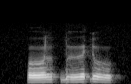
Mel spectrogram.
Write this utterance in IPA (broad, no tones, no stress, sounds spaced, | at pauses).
o l ɓ ɯ ɗ u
